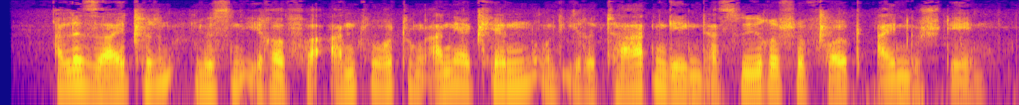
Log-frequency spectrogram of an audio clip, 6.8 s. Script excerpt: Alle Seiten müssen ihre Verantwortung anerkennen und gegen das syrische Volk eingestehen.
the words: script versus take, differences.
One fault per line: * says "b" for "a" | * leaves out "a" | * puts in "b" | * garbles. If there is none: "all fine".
* puts in "ihre Taten"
